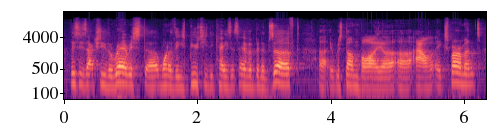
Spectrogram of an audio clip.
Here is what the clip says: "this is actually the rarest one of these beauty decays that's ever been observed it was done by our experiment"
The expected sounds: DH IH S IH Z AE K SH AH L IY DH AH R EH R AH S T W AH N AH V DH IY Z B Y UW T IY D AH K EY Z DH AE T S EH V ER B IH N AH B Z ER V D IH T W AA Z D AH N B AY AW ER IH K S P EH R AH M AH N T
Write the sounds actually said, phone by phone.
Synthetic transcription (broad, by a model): DH IH S IH Z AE K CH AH L IY DH AH R EH R AH S T W AH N AH V DH IY Z B Y UW T IY D AH K EY Z DH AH T S EH V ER B IH N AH B Z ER V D IH T W AA Z D AH N B AY AW ER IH K S P EH R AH M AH N T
